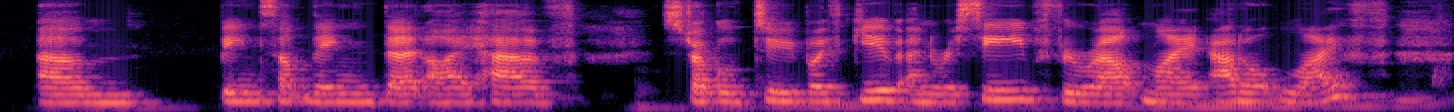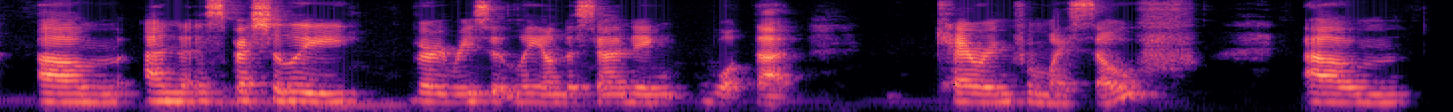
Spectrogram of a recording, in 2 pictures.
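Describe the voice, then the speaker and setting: Her tone bright and sharp, a woman speaks in an Australian accent at a fairly slow pace. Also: medium pitch for a woman, fairly even intonation. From regional Australia. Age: 40s. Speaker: podcaster and blogger. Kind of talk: interview conversation.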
